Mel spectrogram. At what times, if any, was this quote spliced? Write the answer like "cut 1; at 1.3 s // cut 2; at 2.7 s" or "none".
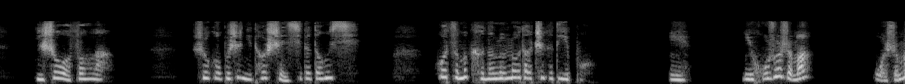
none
